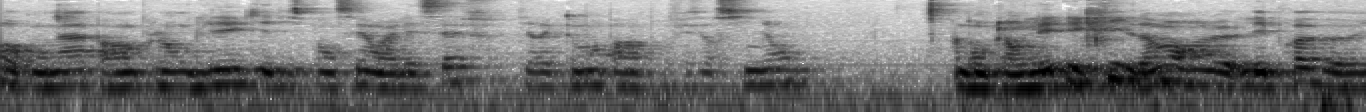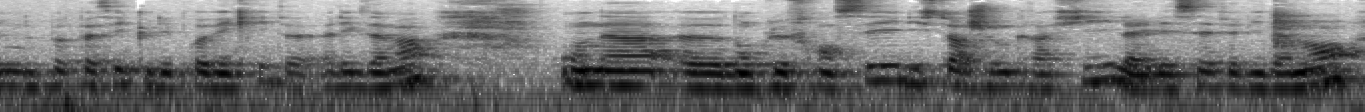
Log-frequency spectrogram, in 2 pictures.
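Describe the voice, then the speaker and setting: A man with a slightly high voice explains how he teaches, step by step and with frequent fillers. The room is echoey with faint ambience behind him. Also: fairly even intonation, a little fast, mellow, slight background noise. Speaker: teacher at a bilingual school for deaf students. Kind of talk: explanatory interview answer.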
